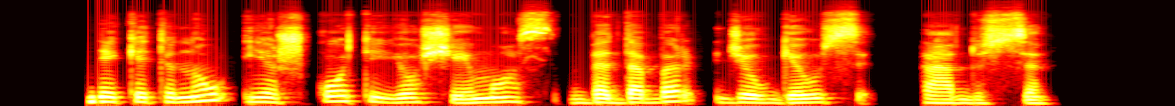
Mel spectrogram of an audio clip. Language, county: Lithuanian, Šiauliai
